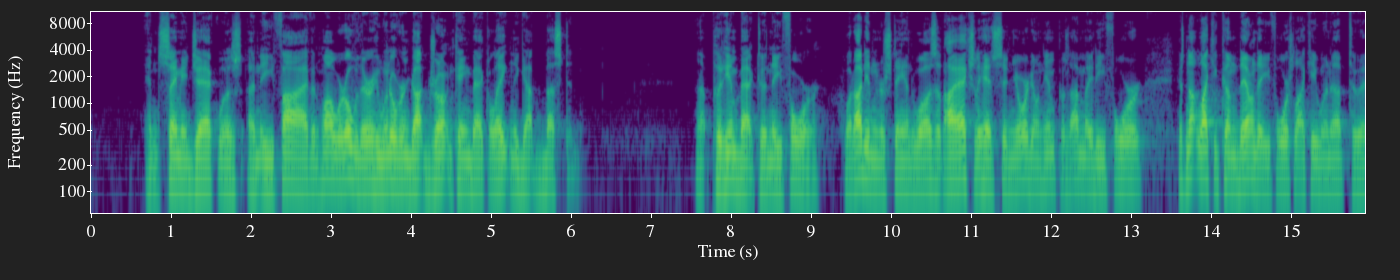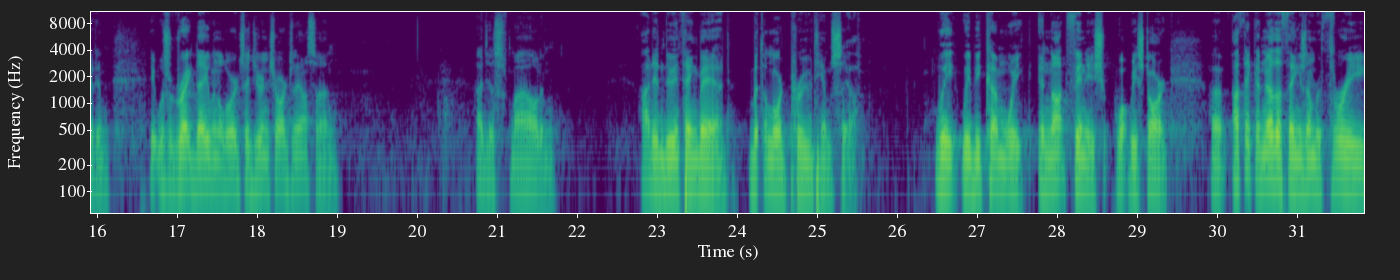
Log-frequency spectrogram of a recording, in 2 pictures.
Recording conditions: large echoing room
